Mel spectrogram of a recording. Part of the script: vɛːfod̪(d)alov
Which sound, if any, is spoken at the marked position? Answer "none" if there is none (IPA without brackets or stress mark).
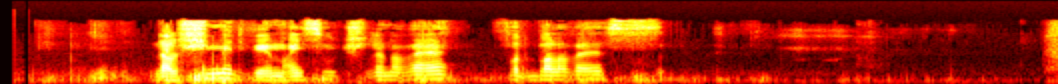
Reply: b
